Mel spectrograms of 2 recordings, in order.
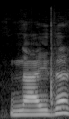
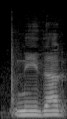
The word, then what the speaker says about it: neither: Both did not teach के बजाय आप बोथ की जगह पर नाइदर का प्रयोग करेंगे, नाइदर टाट, नीदर या नाइदर दोनों pronunciation both are equally correct.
